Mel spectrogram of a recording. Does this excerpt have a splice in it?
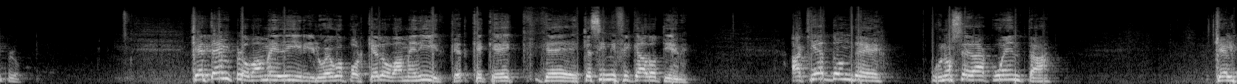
no; 0 cuts

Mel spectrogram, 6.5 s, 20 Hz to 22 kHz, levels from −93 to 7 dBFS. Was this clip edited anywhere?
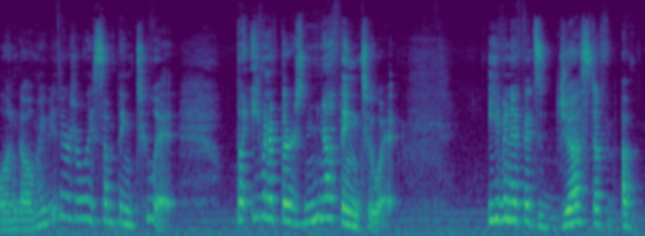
no; 0 cuts

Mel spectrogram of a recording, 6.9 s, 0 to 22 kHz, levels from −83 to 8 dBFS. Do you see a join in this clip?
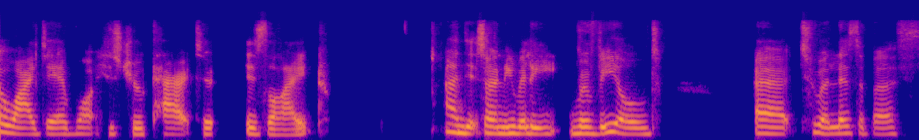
no; 0 cuts

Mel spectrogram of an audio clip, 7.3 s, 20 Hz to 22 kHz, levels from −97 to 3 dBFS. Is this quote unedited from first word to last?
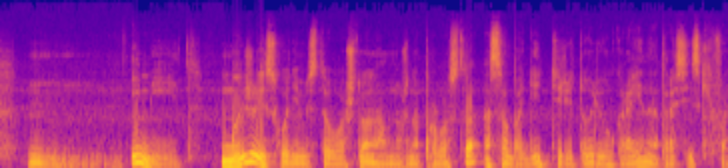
yes; 0 cuts

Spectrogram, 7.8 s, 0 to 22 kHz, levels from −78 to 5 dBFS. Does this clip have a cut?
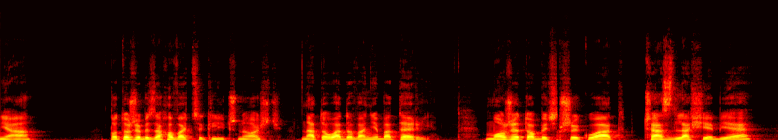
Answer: yes; 4 cuts; at 1.9 s, 2.9 s, 5.6 s, 6.4 s

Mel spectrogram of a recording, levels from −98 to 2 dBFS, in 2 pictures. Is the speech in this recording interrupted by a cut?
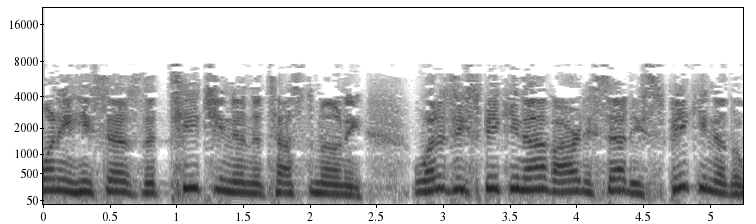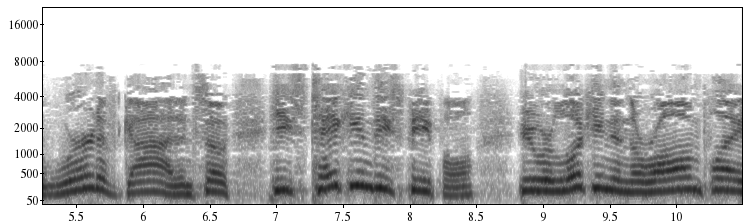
no; 0 cuts

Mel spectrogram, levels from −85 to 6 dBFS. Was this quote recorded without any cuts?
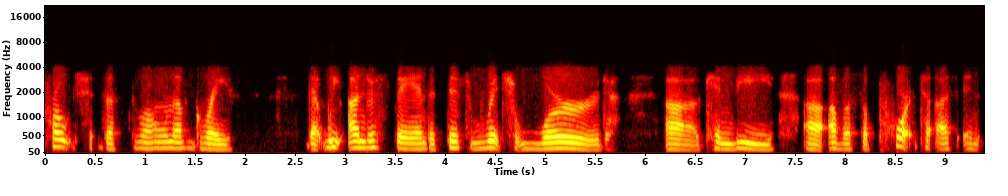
yes; 0 cuts

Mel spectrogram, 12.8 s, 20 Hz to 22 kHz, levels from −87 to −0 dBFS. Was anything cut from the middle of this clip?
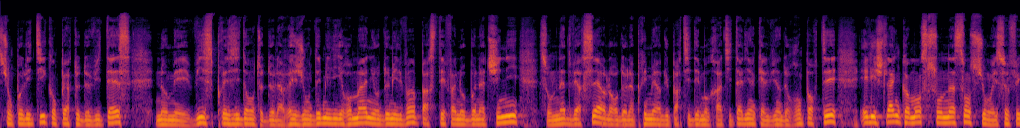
yes; 1 cut; at 11.6 s

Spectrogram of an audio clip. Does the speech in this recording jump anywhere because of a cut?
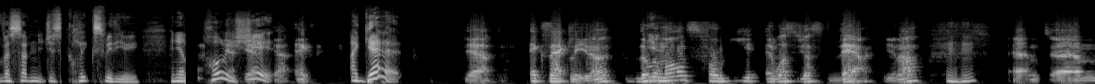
yes; 4 cuts; at 1.8 s, 4.1 s, 4.5 s, 8.3 s

